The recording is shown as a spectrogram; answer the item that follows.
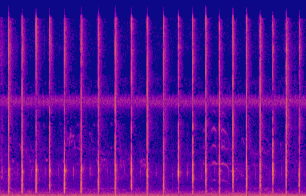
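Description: One person clapping hands with the palms spread wide for a loud clap. It is a steady run of single sharp claps, about three a second, that stops near the end: clapping to call egrets.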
